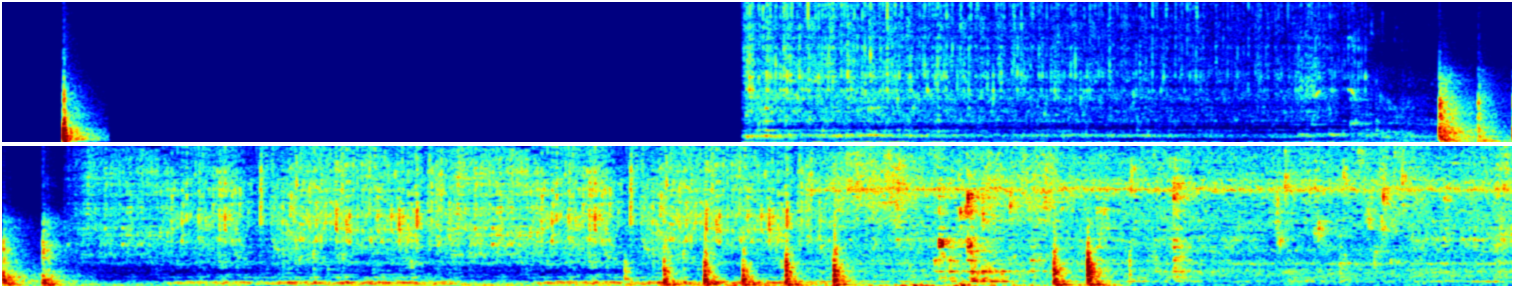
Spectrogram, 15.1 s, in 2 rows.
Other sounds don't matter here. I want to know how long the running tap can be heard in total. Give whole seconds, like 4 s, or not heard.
11 s.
